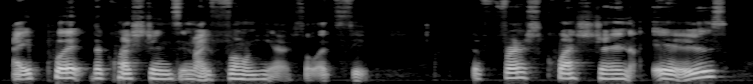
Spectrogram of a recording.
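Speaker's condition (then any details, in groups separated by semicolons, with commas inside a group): Cerebral palsy; wheelchair user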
